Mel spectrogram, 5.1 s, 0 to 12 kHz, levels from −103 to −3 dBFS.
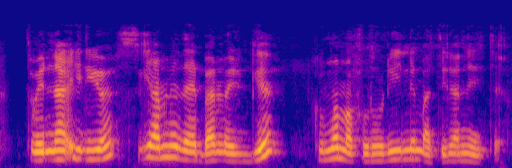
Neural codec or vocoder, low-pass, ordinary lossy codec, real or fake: codec, 16 kHz, 4 kbps, FreqCodec, larger model; 7.2 kHz; MP3, 64 kbps; fake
